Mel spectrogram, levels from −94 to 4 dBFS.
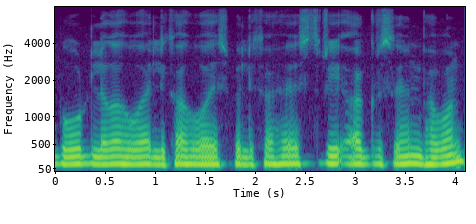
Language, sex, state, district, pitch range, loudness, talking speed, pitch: Hindi, male, Odisha, Nuapada, 130-140 Hz, -13 LUFS, 175 wpm, 135 Hz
